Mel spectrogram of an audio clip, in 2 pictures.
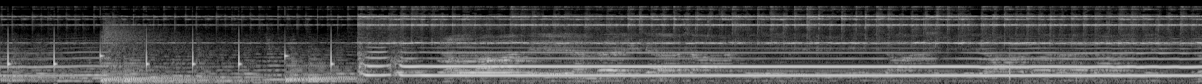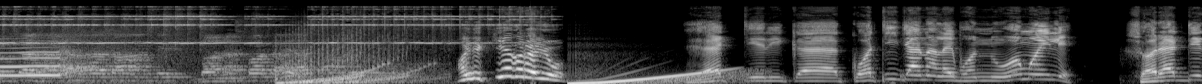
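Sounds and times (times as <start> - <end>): conch shell blown: 0.0 - 2.5, 3.3 - 12.7
ritual bell ringing: 0.0 - 17.3
swooping sound effects: 14.8 - 16.4, 17.7 - 19.8.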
